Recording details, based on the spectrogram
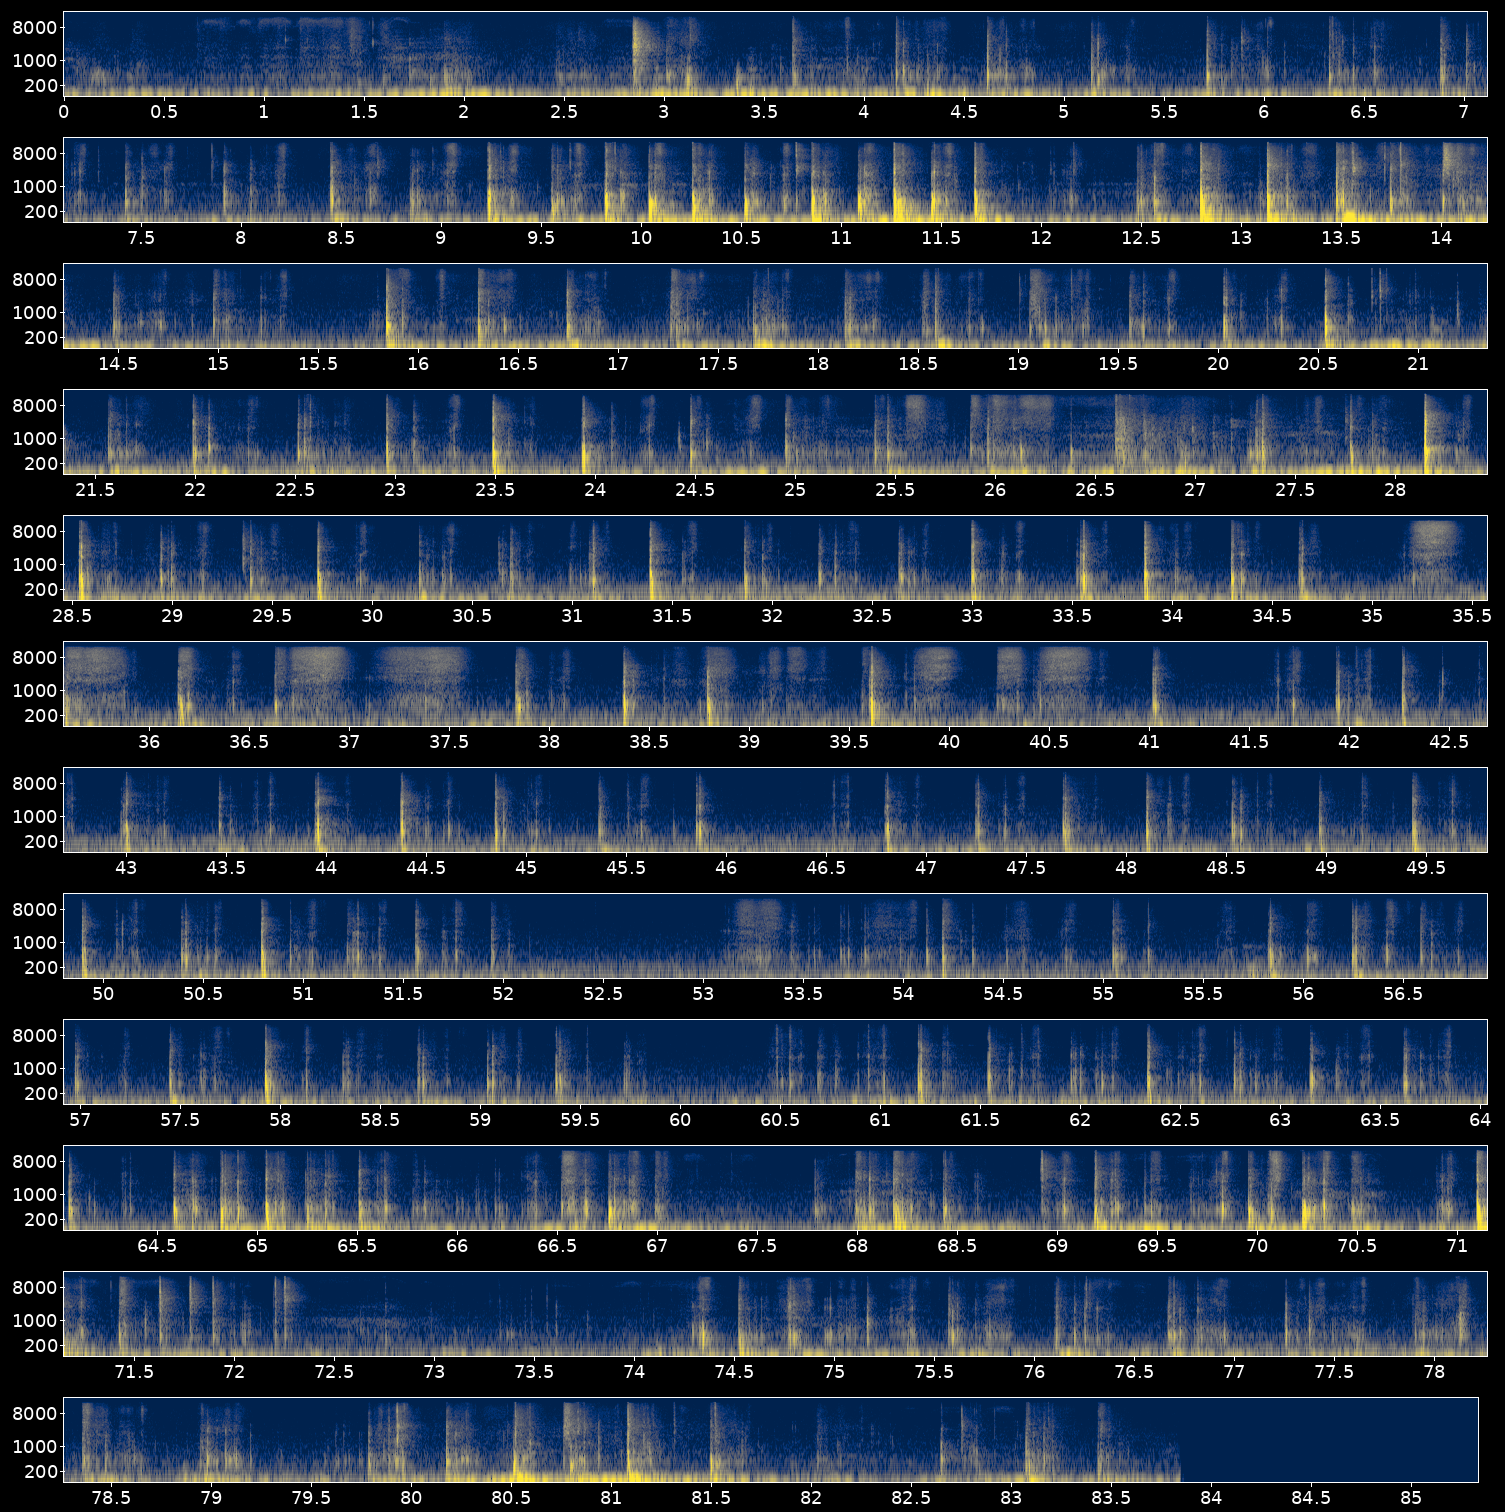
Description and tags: Barefoot walking footsteps wooden floor
walking around barefoot
barefoot, footsteps, steps, walking, wood, wooden-floor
